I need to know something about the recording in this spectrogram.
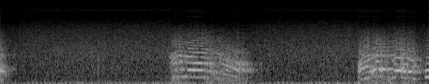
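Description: A person's short wordless vocal sound about two seconds in and another starting near the end, over steady old-film soundtrack hiss.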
